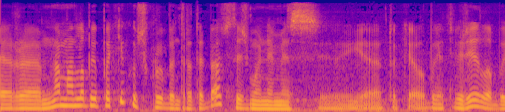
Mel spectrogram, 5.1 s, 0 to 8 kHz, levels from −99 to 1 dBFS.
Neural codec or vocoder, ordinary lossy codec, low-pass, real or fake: none; AAC, 32 kbps; 7.2 kHz; real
